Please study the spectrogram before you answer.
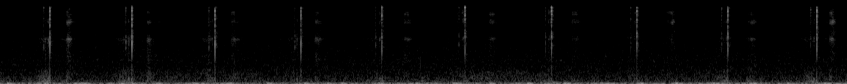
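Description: Small steel eyebrow scissors with curved blades are held in the fingers and repeatedly opened and snipped shut. Each cycle gives a crisp, bright metallic snip followed closely by a fainter click, repeating in a steady rhythm at a soft level. Each snip dies away almost instantly over a low, quiet background rumble.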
